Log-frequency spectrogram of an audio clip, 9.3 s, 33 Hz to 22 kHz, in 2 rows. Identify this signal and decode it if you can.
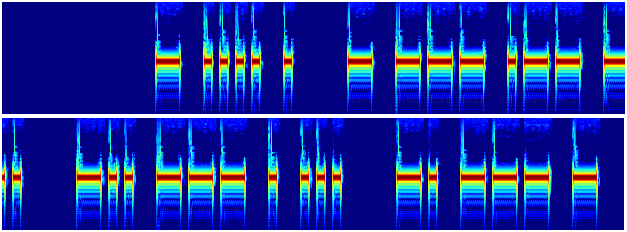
Morse code, heard as a keyed tone, about 20 wpm, 700 Hz. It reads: THE TOWN DOES NOT
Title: Sentences from Top 1000 Words - Review Part 5 - 20wpm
